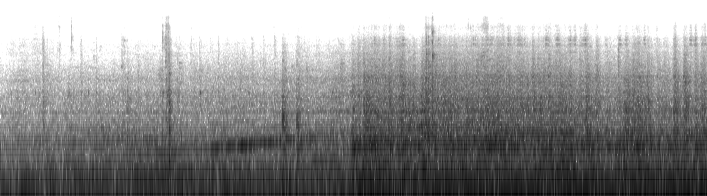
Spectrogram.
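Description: A London Underground Piccadilly Line train runs through a tunnel near Kings Cross, a loud continuous rumble with a rising motor whine and a few rattles and squeals, building louder partway through.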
